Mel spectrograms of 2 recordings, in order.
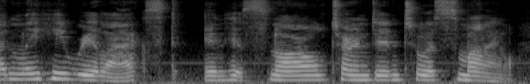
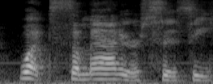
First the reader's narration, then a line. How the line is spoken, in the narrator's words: he snarled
